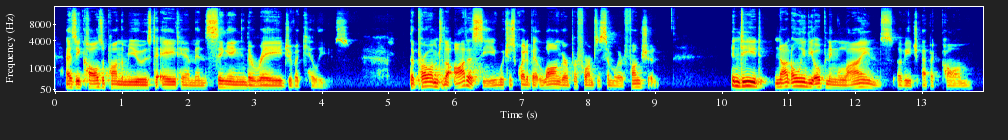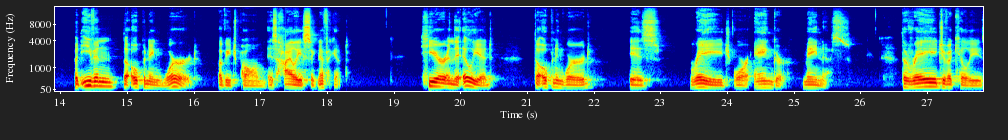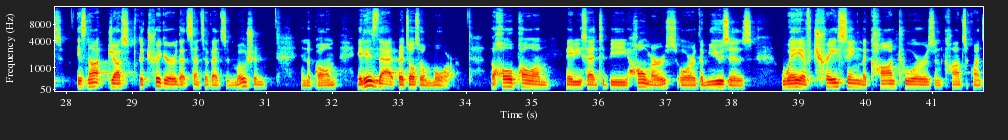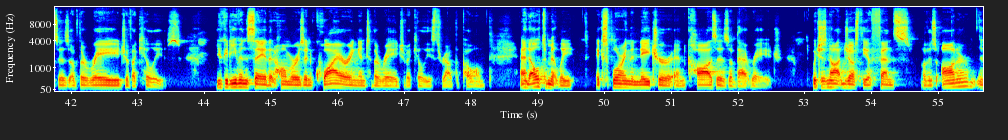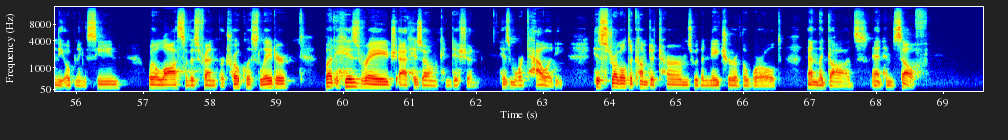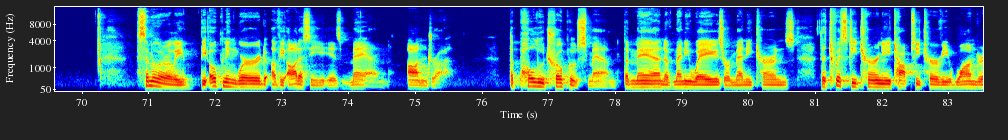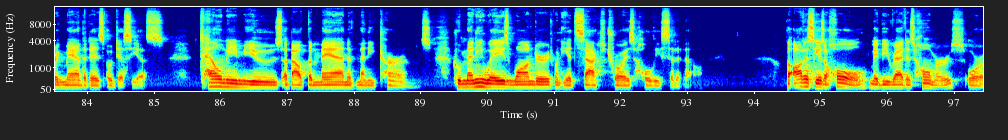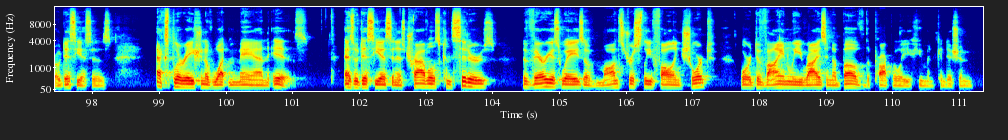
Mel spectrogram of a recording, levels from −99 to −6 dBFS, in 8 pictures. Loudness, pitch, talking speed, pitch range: -19 LUFS, 100 Hz, 145 wpm, 90-115 Hz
